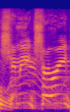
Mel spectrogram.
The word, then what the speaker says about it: chimichurri: Introducing Wendy's new chimichurri cheeseburger.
